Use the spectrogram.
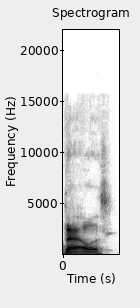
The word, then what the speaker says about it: Dallas: It's not Dallas, right? Is it? Maybe it's spelled Dallas. No, it would be an E at the end if it was DeLease. It's Dallas.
